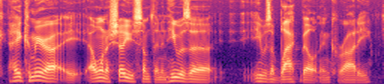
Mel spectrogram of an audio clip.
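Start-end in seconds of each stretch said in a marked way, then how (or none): 0.1-2.1 mock chummy, breezy, jovial, friendly tone. Retelling how a stepdad called the speaker over, imitating a jovial tone. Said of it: "almost in a jovial sense".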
